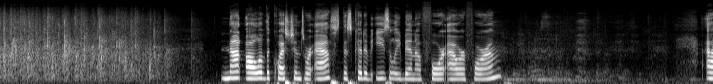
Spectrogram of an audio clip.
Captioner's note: applause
